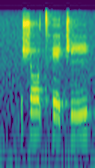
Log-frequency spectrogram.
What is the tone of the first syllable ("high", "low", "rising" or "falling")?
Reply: high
